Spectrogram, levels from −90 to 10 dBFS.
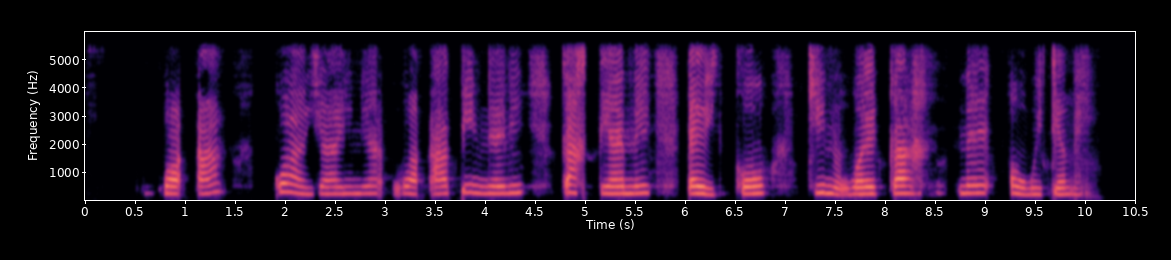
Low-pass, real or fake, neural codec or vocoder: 5.4 kHz; fake; codec, 16 kHz in and 24 kHz out, 0.6 kbps, FireRedTTS-2 codec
